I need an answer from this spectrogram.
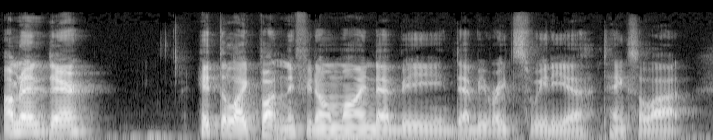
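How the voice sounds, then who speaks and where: Here a young man from Newfoundland, in his twenties, talks to camera for his gaming channel in a relaxed, halting, self-mocking way with a local accent. His medium-pitched voice is steady, fairly quick, a little bright, clear and resonant. The setting is a small foam-treated room at home.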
